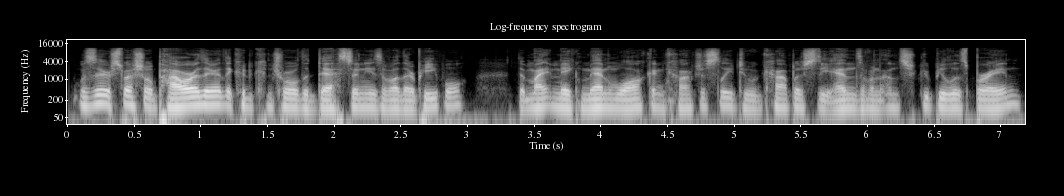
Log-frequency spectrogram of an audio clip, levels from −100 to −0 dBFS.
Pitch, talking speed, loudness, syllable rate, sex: 110 Hz, 235 wpm, -21 LUFS, 6.7 syllables/s, male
